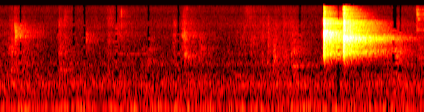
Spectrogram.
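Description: Quiet, then about three seconds in two short, loud snorts from a German Shepherd dog.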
